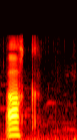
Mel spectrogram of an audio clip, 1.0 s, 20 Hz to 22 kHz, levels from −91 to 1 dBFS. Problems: background sounds at intervals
